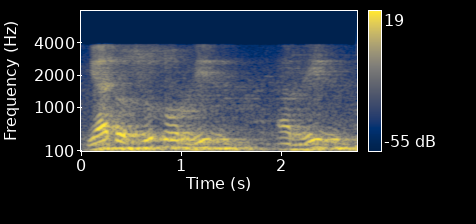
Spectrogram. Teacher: في صوت زائد على السين اهو اللي هو الصفير يبسط الرزق في صوت زايد على الزاي نفسه دي ايه قصير بيزيد على صوت الحرف نفسه.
